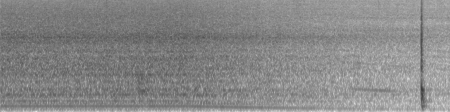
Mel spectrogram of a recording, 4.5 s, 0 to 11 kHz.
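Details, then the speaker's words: 2012 GMC Acadia overheating, command of fan relays: with relays 1, 2 and 3 on, fan whir winds down then clicks; only one cooling fan reaches high speed, the other does not. "if I go to fan relays 1, 2, and 3, I still only get high speed on one fan. This fan is not coming on high speed."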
